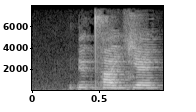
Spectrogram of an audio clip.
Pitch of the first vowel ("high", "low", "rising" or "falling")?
rising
